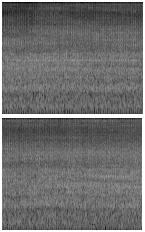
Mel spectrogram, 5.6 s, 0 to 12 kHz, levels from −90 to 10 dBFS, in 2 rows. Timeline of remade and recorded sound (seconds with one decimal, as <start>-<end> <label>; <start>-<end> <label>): 0.0-0.5 remade; 0.5-1.5 recorded; 1.5-5.6 remade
